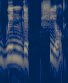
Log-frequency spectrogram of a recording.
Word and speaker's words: windshield: says wind shield no they say windshield there's no D in that word oh except for the band but yeah matter where in the country it's not an accent thing nobody pronounces the D God that sounds weird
